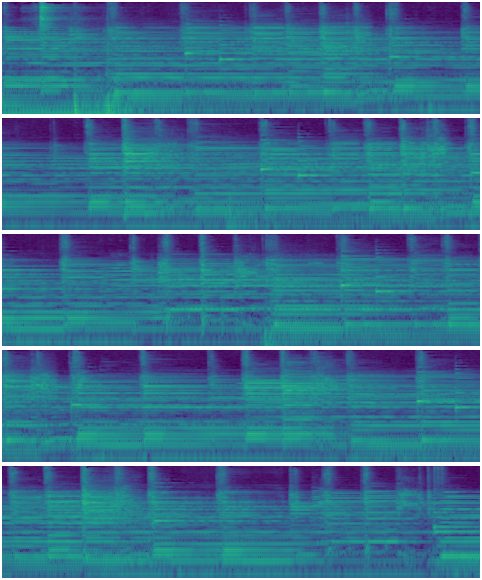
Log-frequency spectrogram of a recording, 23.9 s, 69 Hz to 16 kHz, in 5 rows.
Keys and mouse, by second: 1.6 f, 2.0 click, 5.1 f, 5.8 Tab, 9.1 Tab, 9.9 a, 12.6 KP_Divide, 13.6 a, 14.6 Tab, 14.9-16.7 right drag, 15.2 Tab, 16.0 KP_1, 16.9 middle click, 17.1 z, 21.0 b, 23.6 z.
